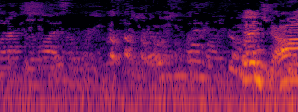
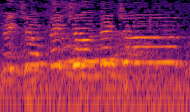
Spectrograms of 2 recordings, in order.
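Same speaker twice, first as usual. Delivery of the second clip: high excited cheer; 11 semitones higher, slower than usual. Real, not acted. Cheering child on.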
